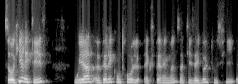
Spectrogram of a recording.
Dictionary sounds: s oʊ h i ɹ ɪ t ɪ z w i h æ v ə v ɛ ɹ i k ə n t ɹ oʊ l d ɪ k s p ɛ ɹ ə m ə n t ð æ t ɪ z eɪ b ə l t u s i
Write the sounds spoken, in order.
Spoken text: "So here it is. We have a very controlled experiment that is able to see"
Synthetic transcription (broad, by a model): s oʊ h i ɹ ɪ t ɪ z w i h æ v ə v ɛ ɹ i k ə t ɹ oʊ l ɪ k s p ɛ ɹ ə m ə n t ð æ t ɪ z eɪ b ə l t u s i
